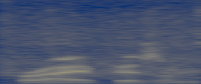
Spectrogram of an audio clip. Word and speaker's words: priapism: the correct pronunciation of priapism I actually kind of knew also and Chris helped me out he said that it sort of rhymes with prior prism which are two words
